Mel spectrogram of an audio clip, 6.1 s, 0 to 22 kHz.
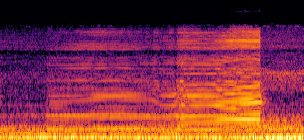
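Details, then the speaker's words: Nibe Fighter 360P heat pump: harsh electrical buzz rises over a low hum for a few seconds, then cuts out, repeating about every minute. The compressor is stuck/failed and draws about 15-16 amps without tripping anything. "buzzing noise like that every minute you know that your compressor is faulty"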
